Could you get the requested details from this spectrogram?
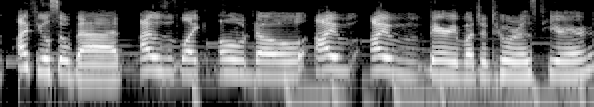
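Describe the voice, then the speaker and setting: With music in the background, a woman talks at a very slow pace, leaving hardly any pauses. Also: medium pitch for a woman, ordinary pitch variation. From United States. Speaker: VTuber streamer. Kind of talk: casual chat. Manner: loud; animated.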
